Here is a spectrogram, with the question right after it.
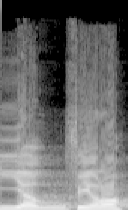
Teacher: Nun sukunnya menjadi hilang karena melebur ke huruf ya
